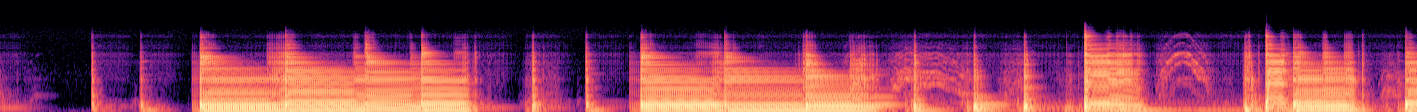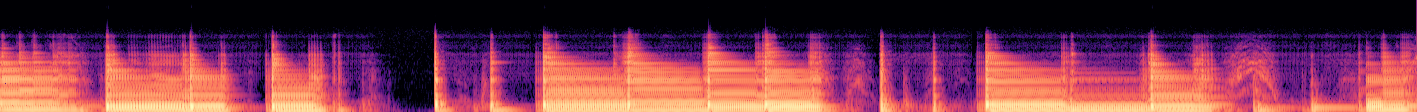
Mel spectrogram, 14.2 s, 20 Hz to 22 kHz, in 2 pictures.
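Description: Washburn Taurus T-24 four-string electric bass played solo, slapped and popped in short syncopated phrases with muted ghost notes, broken by brief rests.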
